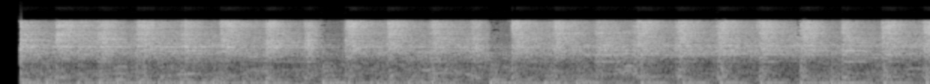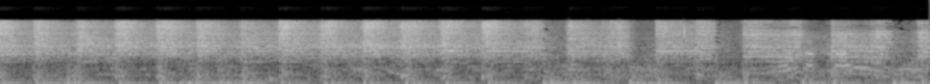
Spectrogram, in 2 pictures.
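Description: Lion dance percussion: a large Chinese drum with crashing hand cymbals and a gong, played as a fast, steady beat of about four or five strikes a second.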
